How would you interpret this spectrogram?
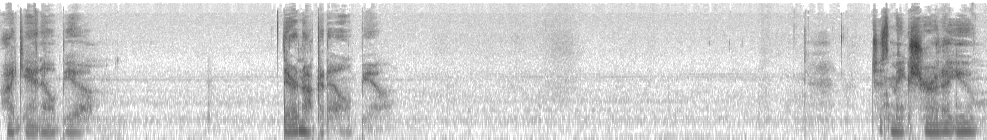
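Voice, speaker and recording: A woman playing a paranoid, unhinged asylum patient in a horror ASMR roleplay, secretive and halting, obsessively repeating her words. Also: fairly low pitch, steady tone, breathy edge, heavily acted. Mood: warning.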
